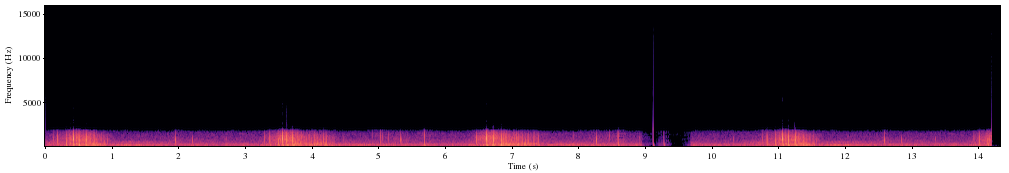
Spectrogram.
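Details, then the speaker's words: Fine crackles: brief explosive pops late in each inspiration, about 19 breaths a minute, spread over most of the chest and not transmitted to the mouth; heard in pneumonia, bronchiolitis and pulmonary fibrosis. "crepitantes finos son ruidos explosivos cortos presentes al final de la inspiración se localizan en la mayor parte del tórax no se transmiten a la boca"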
